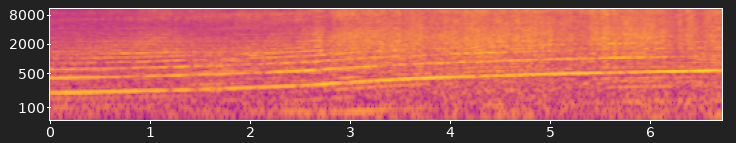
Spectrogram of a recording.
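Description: High-speed train sound effect: an electric motor whine that rises slowly and smoothly in pitch as the train accelerates. A rushing noise builds in from about three seconds in.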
